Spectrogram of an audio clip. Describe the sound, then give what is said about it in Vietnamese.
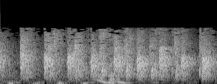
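A church audience claps in a steady, even rhythm: sharp, evenly spaced claps, roughly four per second, repeat at a moderate volume with little else heard between them. “Vâng, thưa anh chị em, cho một tràng pháo tay thật lớn.”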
